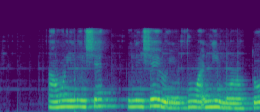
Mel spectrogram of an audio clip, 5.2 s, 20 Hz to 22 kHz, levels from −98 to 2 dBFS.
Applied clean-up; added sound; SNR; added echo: neural separator model SepFormer DNS4.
